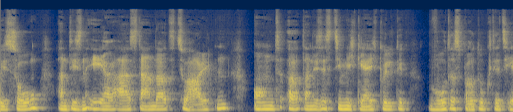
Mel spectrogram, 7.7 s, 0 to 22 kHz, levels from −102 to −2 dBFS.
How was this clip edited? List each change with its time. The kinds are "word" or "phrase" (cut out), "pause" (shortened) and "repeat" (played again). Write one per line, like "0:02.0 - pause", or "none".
none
